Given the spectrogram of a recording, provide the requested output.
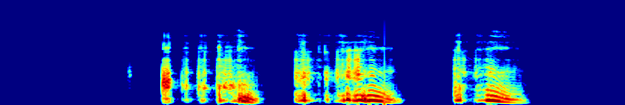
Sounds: Throat clearing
